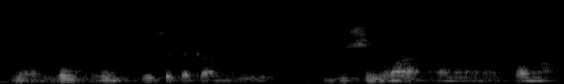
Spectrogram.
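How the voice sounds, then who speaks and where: A man with a very deep, low pitch talks at a very slow pace, leaving long, frequent pauses. His loudness swings a lot. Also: fairly even intonation. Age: 60s. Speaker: meditation practitioner, former classical guitarist. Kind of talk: interview, personal story. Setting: video call. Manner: hesitant, many fillers.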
